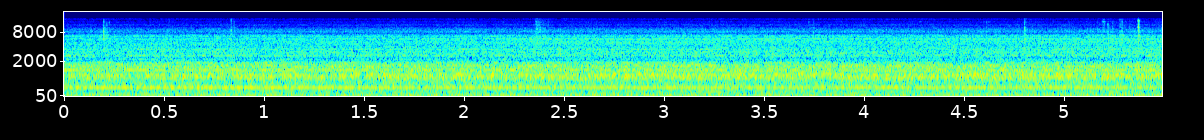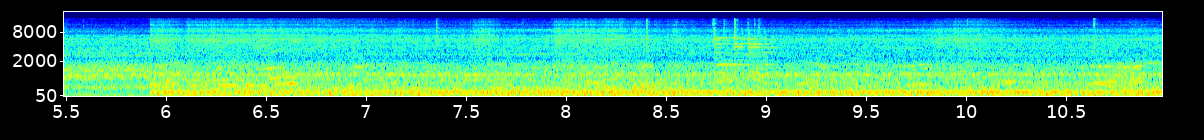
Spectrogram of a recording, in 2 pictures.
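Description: Fire engine running steadily, a continuous mechanical hum; about six seconds in it changes abruptly to a lower, louder hum.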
